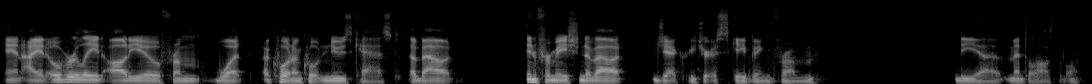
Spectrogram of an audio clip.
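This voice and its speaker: A man's voice: low voice, fairly even intonation, measured pace, a bit bright, dry recording. A man chatting casually as a guest on a gaming podcast. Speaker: podcast guest and game streamer.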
